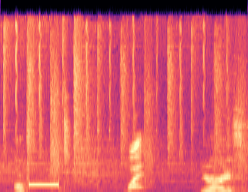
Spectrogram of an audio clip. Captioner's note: beep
